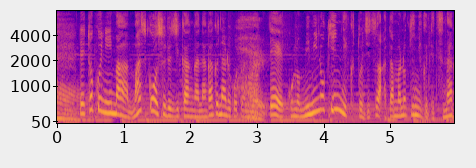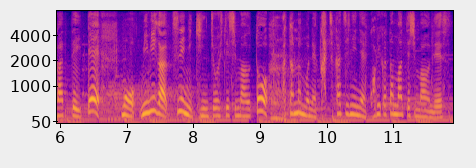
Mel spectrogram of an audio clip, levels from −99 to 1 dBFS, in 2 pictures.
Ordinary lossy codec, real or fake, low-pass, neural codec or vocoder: none; real; none; none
